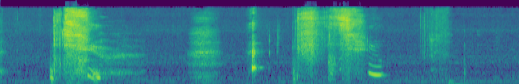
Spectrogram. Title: Cuddly Sneezes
